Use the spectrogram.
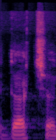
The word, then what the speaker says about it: dacha: So, not cha like say dacha, not cha.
